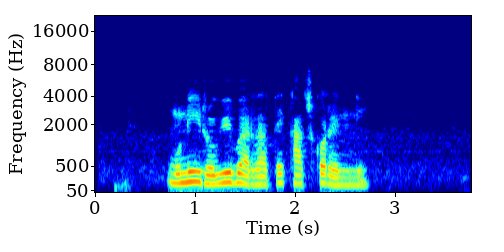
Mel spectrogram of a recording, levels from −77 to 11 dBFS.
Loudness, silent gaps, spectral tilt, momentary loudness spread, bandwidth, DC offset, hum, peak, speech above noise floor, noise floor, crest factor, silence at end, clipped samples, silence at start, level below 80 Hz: -18 LUFS; none; -10 dB/octave; 14 LU; 6 kHz; under 0.1%; none; -4 dBFS; 43 dB; -60 dBFS; 16 dB; 1.05 s; under 0.1%; 0.75 s; -56 dBFS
